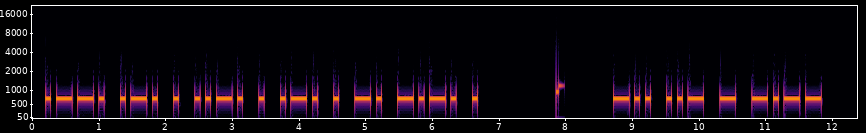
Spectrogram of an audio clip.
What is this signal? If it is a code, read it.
Morse code, heard as a keyed tone, about 15 wpm, 700 Hz. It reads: PREFERENCE DUTY
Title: Sentences from Top 1500 Words - New Word Drill Alt - 15wpm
